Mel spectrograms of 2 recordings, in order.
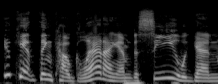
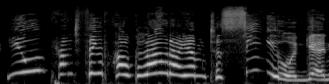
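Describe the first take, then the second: First: It is read in a plain, normal voice. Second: It is said in the Duchess's shrill voice.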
